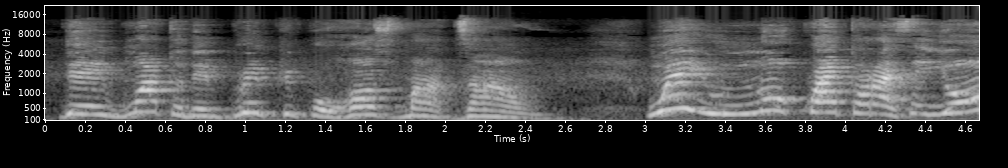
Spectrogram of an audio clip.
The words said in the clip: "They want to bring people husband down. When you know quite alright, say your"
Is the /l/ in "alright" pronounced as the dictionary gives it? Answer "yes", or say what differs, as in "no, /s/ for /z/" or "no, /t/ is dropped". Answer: no, /l/ is dropped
